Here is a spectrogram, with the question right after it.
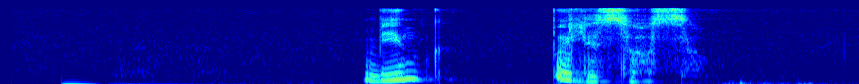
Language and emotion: Russian, sad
